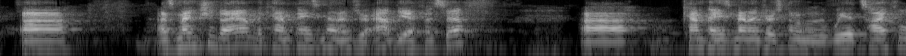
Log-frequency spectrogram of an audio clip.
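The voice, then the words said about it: Unfamiliar accent, quick speech. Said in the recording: “I talk kind of quickly and in an accent that may not be familiar to all of you”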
